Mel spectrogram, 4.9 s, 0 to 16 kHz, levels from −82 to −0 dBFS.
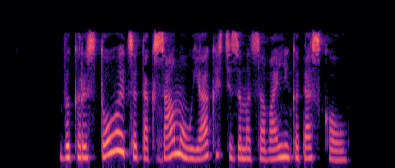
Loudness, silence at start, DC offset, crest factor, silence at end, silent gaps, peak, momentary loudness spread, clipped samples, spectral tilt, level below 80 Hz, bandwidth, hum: -23 LUFS; 0.75 s; under 0.1%; 20 dB; 0.6 s; none; -6 dBFS; 8 LU; under 0.1%; -1.5 dB/octave; -70 dBFS; 8.4 kHz; none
